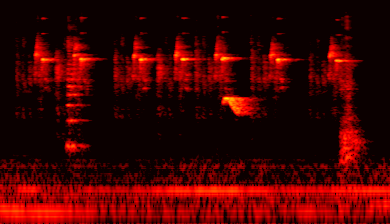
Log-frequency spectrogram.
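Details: A pet moustached (red-breasted) parakeet indoors, seemingly trying to console another bird, gives harsh, high chirps in a quick series, about two a second, with one clear whistled note and a low indoor hum.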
